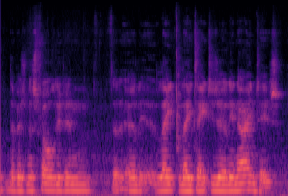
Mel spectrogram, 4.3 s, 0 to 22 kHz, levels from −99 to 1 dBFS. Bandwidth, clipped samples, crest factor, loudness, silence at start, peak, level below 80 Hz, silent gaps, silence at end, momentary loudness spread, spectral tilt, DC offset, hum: 14 kHz; under 0.1%; 14 dB; -34 LUFS; 0 s; -20 dBFS; -60 dBFS; none; 0 s; 8 LU; -7.5 dB/octave; under 0.1%; none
